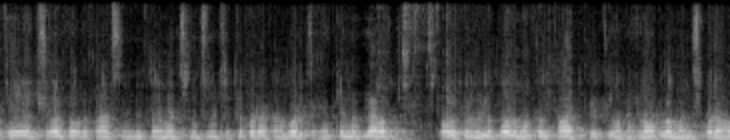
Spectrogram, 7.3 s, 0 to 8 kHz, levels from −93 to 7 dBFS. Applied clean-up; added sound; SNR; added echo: neural separator model SepFormer DNS4.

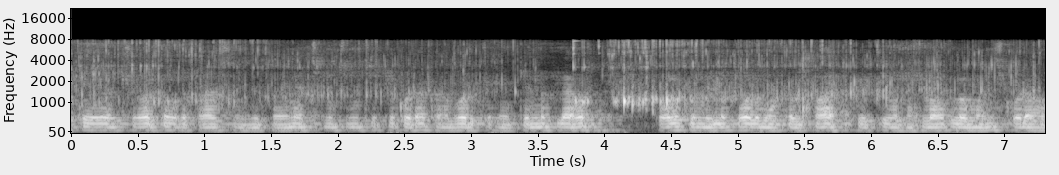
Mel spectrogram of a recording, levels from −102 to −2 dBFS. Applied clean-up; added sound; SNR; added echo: none; Liquid; 12 dB; reverberation time 0.7 s.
